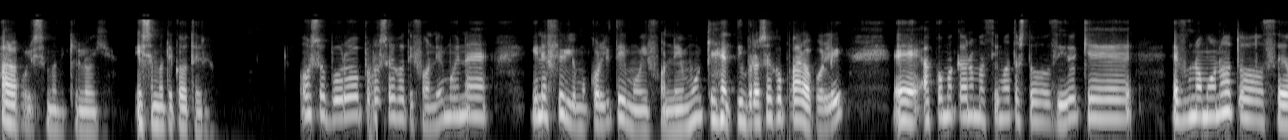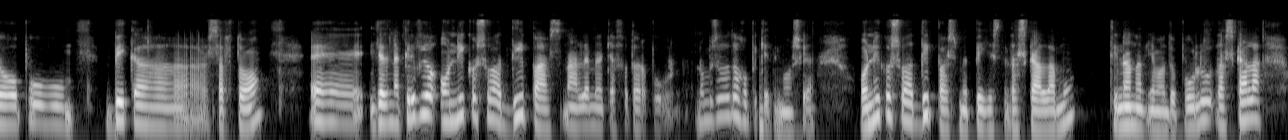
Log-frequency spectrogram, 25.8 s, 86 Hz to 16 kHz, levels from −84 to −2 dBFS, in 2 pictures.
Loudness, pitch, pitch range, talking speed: -23 LUFS, 180 Hz, 155-210 Hz, 170 wpm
